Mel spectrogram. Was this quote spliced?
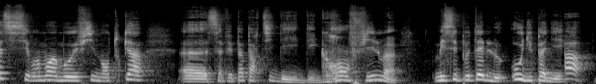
no; 0 cuts

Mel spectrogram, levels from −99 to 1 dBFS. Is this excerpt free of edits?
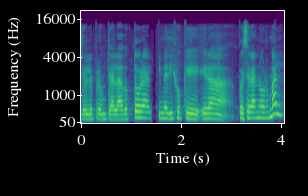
no; 1 cut; at 3.1 s

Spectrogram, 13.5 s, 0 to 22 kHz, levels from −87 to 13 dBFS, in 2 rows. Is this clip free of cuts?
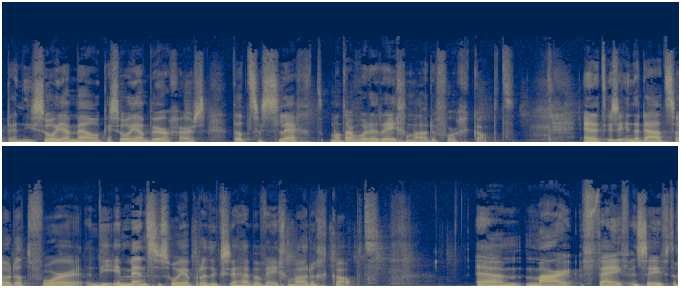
no; 4 cuts; at 1.1 s, 2.5 s, 9.0 s, 9.4 s

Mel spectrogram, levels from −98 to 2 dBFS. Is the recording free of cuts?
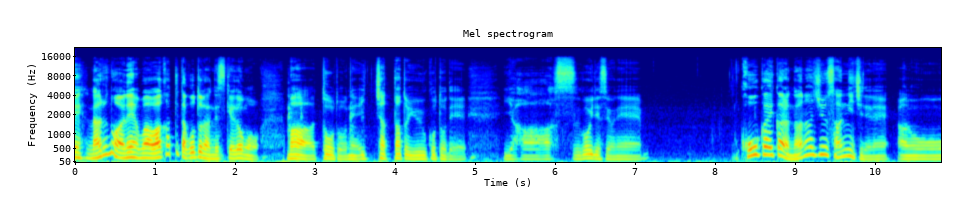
yes; 0 cuts

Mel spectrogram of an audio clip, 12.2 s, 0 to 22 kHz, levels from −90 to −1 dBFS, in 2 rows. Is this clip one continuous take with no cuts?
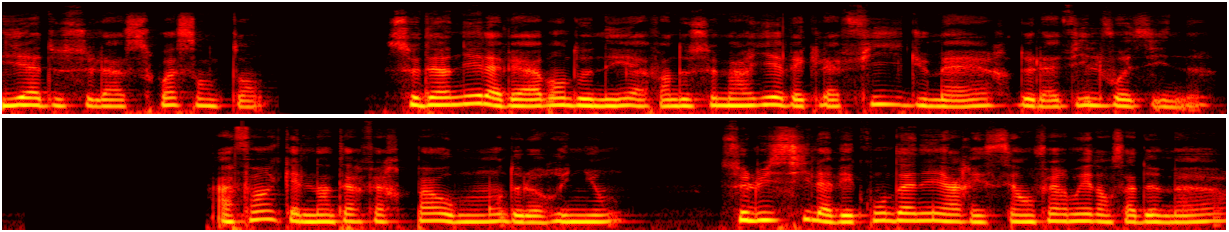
yes; 0 cuts

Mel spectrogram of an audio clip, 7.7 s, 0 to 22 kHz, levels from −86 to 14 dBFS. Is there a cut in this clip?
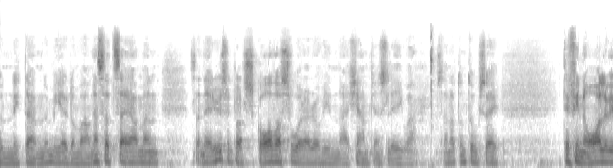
yes; 3 cuts; at 1.2 s, 2.8 s, 4.3 s

